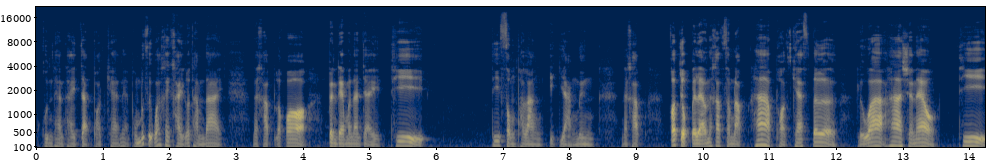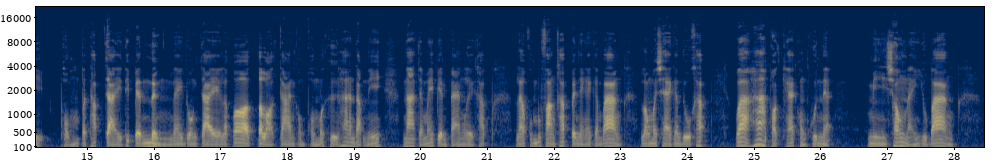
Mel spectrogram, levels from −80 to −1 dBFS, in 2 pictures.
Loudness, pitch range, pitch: -28 LUFS, 85-105 Hz, 95 Hz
